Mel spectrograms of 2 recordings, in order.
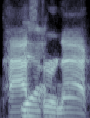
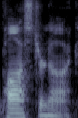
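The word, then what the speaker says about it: Pastrňák: jose they call him pastor knack they just gave no pronunciation at all yeah pastor knack yeah it's i've always said david posternock and not knack knock like knockouts he says parsons so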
